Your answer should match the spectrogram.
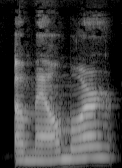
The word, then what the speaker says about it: Emil Moore: Moore is MOR. There's no E. Moore. You dropped that E. Can you spell that one more time for me? IMEALL. Emil Moore. M-O-R. Emil Moore. But it is pronounced a Mailmore or a Mailmore. A Mailmore. Okay.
